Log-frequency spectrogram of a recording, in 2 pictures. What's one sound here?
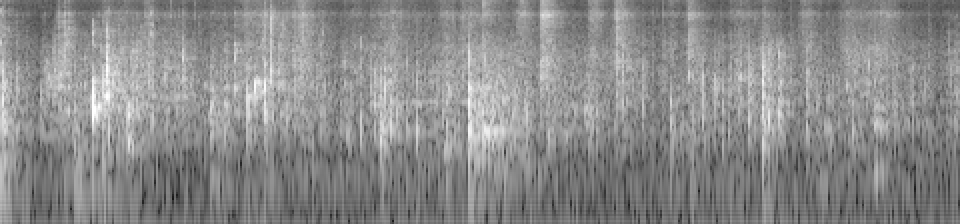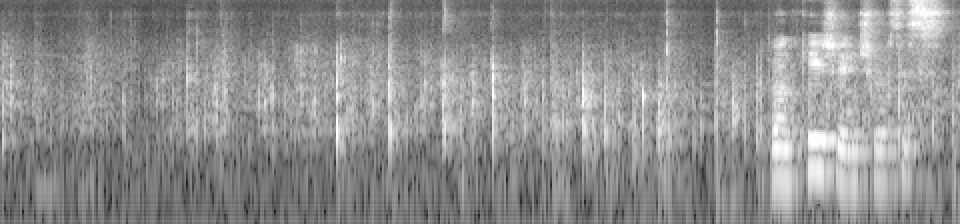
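A spoon stirs and slaps through wet batter.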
